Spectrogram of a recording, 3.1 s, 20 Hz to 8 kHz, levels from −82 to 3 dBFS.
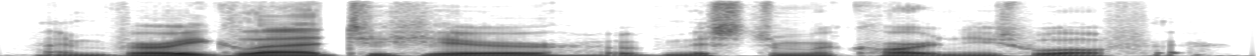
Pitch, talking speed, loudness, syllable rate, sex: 90 Hz, 190 wpm, -19 LUFS, 5.6 syllables/s, male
